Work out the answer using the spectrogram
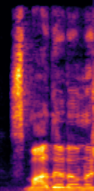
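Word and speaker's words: smother: എന്റെ രക്ഷിതാക്കളോട് എന്താ പറയുന്നോ സ്മദ എന്നാ പറയട്ടോ ഉച്ചാരണം സ്മഡ ശ്വാസം മുട്ടിച്ചു കൊല്ലണംഎന്നാ മനസ്സിലായോ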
